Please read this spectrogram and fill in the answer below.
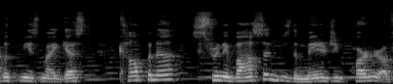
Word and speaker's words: Kalpana Srinivasan: Today, I'm really thrilled to have with me as my guest, Kalpana Srinivasan, who's the managing partner of Susman Godfrey.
